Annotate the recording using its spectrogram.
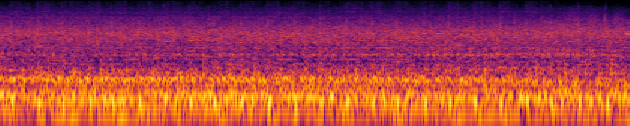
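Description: Black metal recording: a loud, dense wall of distorted electric guitars over very fast drumming, steady throughout.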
